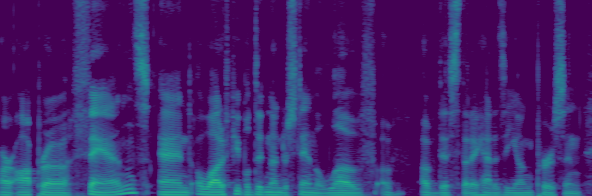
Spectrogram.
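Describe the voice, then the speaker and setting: A speaker with a Canadian accent talks at a moderate pace. The recording is very clean, with a silent background. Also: man. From Ontario, Canada. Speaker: composer. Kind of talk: interview. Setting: studio.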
